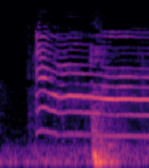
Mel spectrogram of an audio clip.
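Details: Domestic cat indoors giving one long, drawn-out meow with a clear, steady harmonic tone, slightly falling toward the end, after a short quiet start.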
